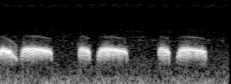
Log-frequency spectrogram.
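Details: A spotted dove from Cà Mau coos in a steady rhythm: three two-part phrases, each a brief low note followed by a longer mellow coo that falls slightly at the end, with soft background hum.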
